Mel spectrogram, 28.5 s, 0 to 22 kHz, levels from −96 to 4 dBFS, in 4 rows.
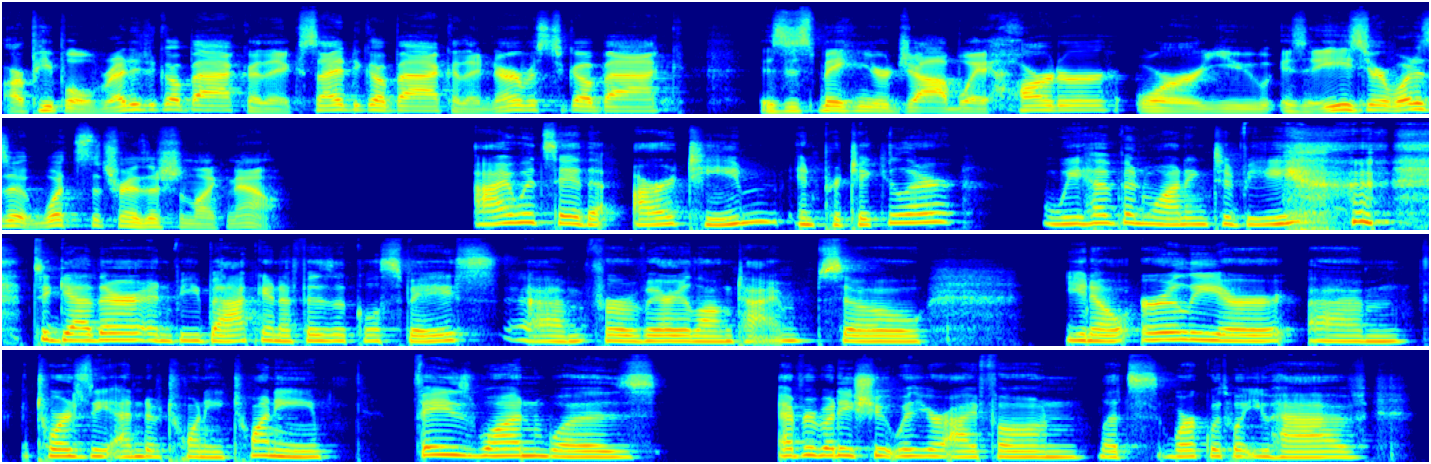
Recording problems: none

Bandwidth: 18 kHz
